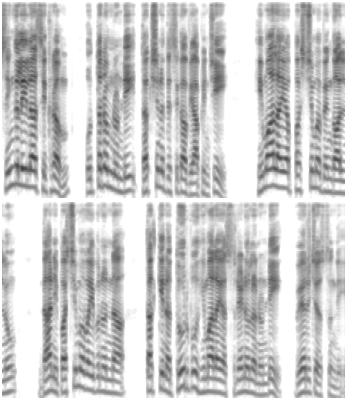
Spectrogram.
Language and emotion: Telugu, neutral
